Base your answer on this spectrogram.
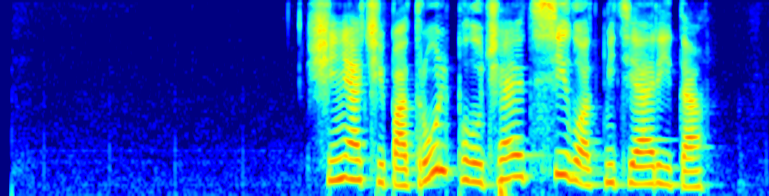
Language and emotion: Russian, positive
